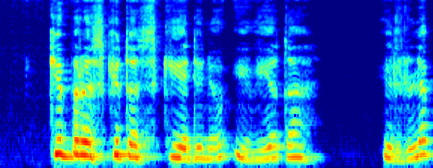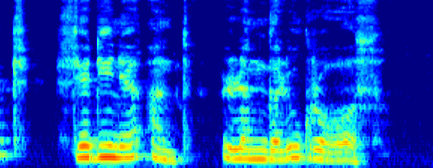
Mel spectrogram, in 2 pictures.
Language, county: Lithuanian, Šiauliai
